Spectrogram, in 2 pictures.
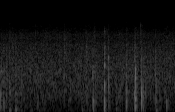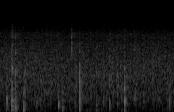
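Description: Heavy rain falling on wet ground and puddles: a steady hiss broken by many irregular drops splatting close by.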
